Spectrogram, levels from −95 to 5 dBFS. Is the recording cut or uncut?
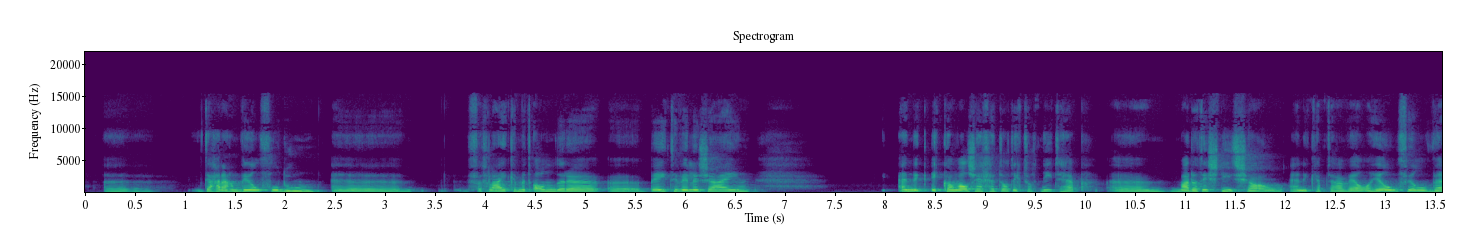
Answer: uncut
